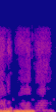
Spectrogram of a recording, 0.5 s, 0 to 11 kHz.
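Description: Freshly baked craft pieces are knocked on a counter, producing a dull, low thudding knock centered around 70 Hz that fades within about half a second. The pieces are still somewhat soft because they have not yet cooled and hardened.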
